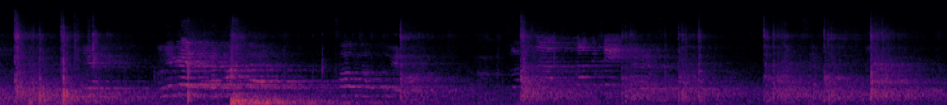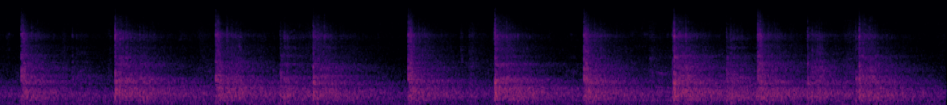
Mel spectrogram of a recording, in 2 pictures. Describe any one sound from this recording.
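Tennis balls are struck back and forth with sharp pops that echo through a large indoor hall.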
